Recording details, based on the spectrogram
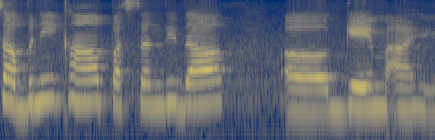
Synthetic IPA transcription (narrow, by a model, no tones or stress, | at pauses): sɐbʱɪnikʰãːpɐsə̃nd̪id̪a | ɡeːmaːɦeː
